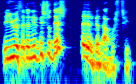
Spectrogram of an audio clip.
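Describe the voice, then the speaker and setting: A man's voice: high-pitched, quick pace, husky, muffled recording. A man teaching a live online class, repeating words and quizzing students. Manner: animated, repeats words, asks students questions.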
